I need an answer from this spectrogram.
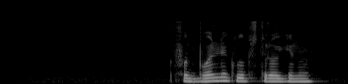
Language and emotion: Russian, neutral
